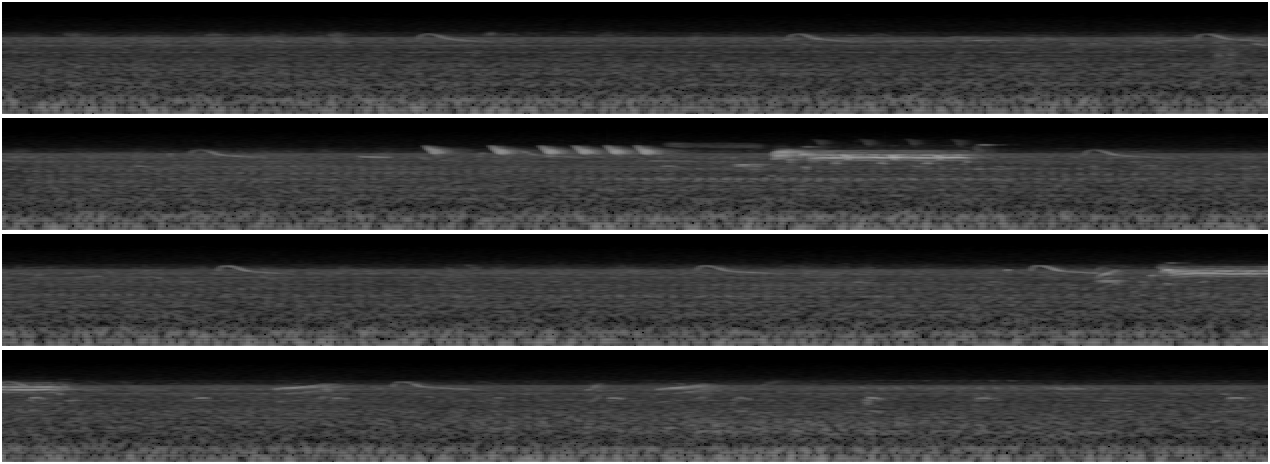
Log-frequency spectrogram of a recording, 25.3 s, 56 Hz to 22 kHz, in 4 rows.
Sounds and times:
Bird: 0:00.0 - 0:25.3.

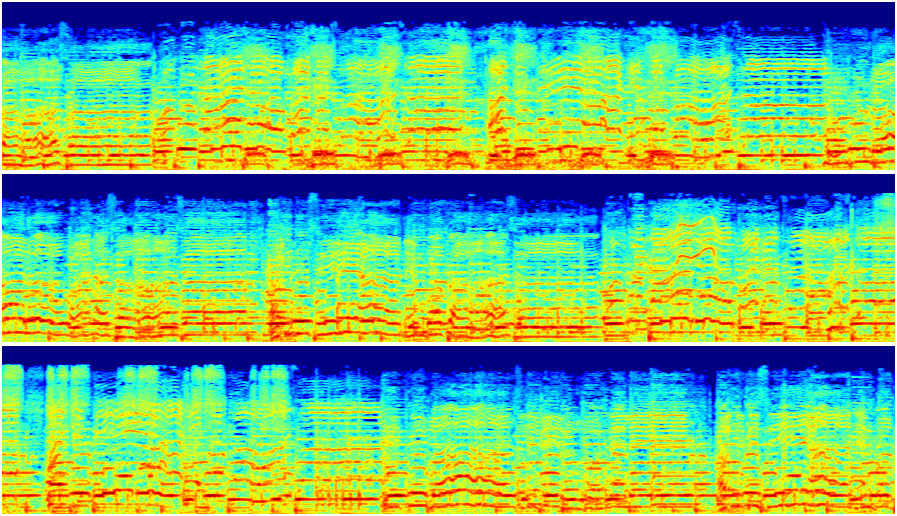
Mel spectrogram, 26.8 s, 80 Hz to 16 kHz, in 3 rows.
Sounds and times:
Music: 0:00.0 - 0:26.7.

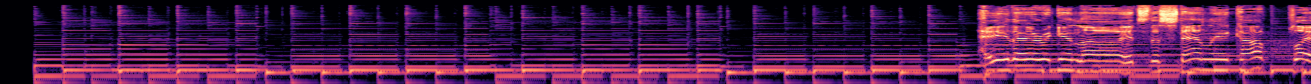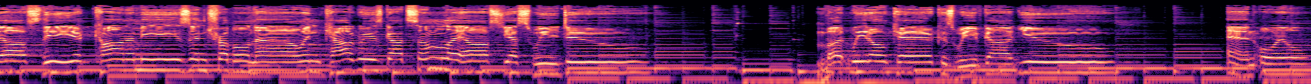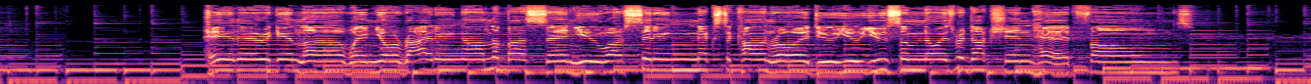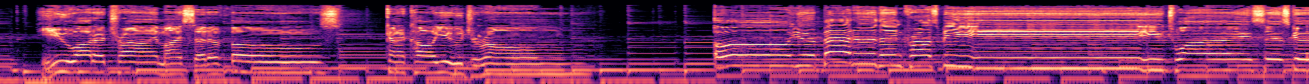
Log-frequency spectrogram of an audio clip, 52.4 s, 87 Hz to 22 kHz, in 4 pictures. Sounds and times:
Acoustic guitar: 0:00.4 - 0:52.4.

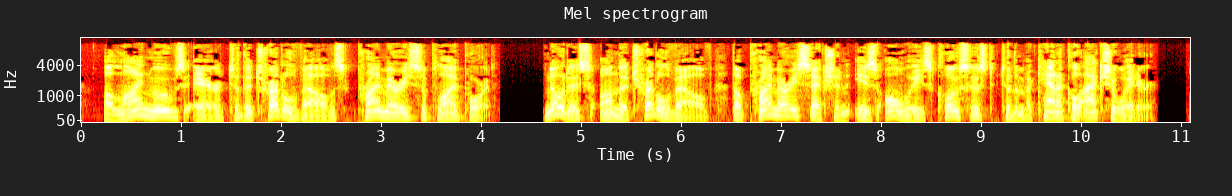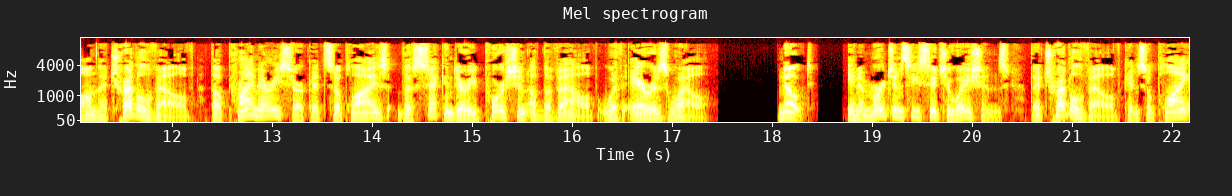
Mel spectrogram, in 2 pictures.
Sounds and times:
Speech: 0:00.0 - 0:17.4, 0:18.1 - 0:22.1.

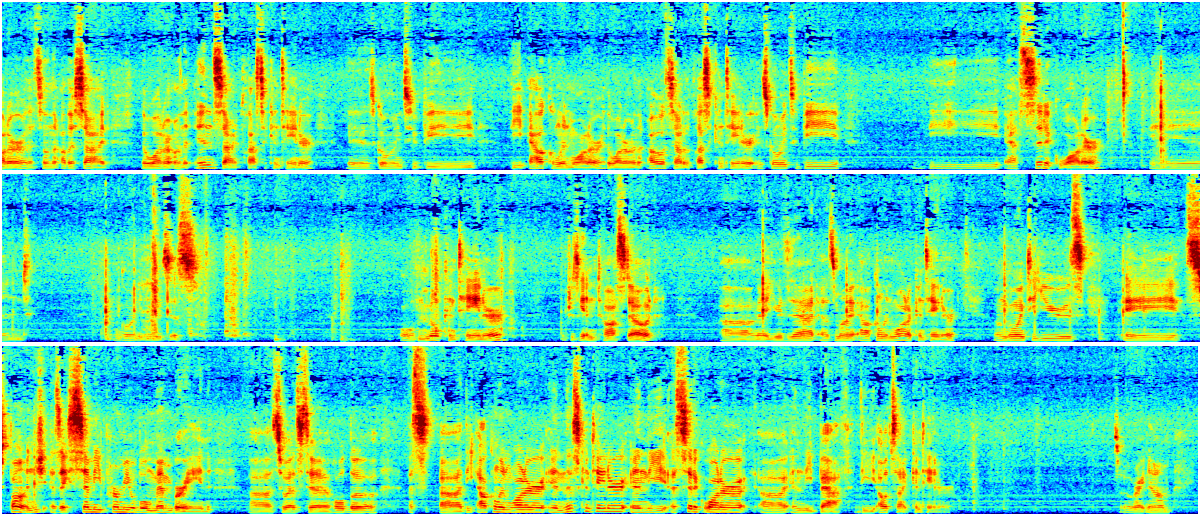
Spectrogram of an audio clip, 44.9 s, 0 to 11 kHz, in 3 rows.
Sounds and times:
Speech: 0:00.0 - 0:10.5, 0:11.4 - 0:15.4, 0:16.3 - 0:18.0, 0:19.9 - 0:21.4, 0:22.0 - 0:23.3, 0:24.0 - 0:41.9, 0:43.9 - 0:44.6.

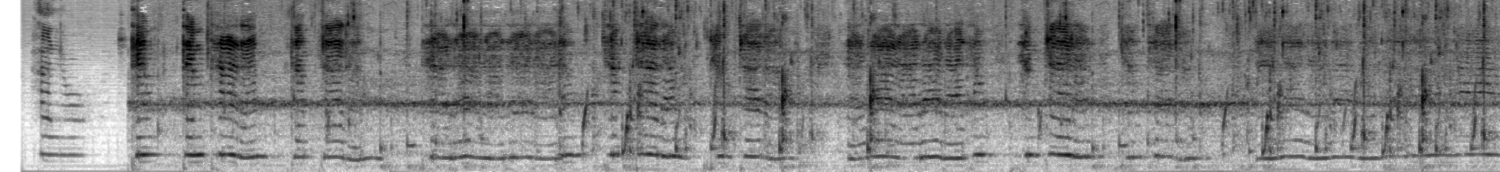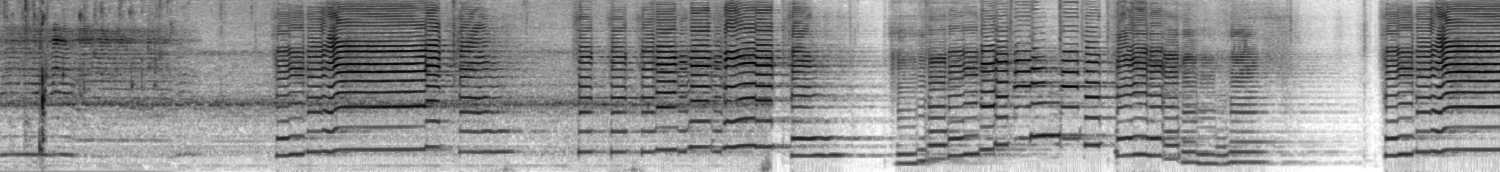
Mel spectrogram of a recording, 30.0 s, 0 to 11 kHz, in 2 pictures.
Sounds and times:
Speech: 0:00.3 - 0:00.9.

